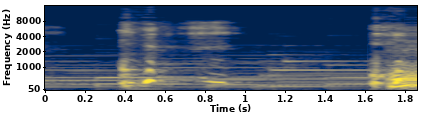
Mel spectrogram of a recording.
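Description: Two short, harsh cough bursts from a child over steady background music.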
